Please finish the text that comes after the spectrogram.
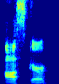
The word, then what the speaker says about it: ASCR: as michelle said we we call that oscar uh that's how we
